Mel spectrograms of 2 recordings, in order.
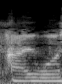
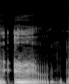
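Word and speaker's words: I'll: I will see you tonight. – No, I will 发 all. OK, 不要把它分开，每一个字都官方的发出来，用官方发音。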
